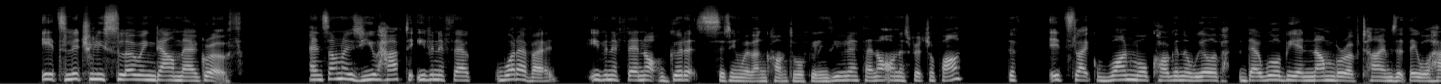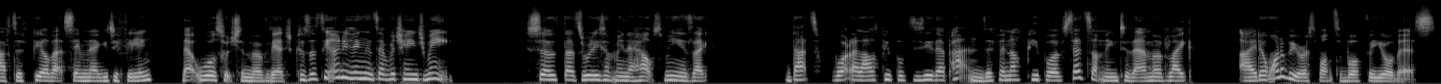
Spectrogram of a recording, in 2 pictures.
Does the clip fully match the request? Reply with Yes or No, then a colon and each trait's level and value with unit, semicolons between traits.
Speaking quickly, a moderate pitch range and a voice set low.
No: fast, 235 wpm; average, 3.9 semitones; high, 195 Hz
